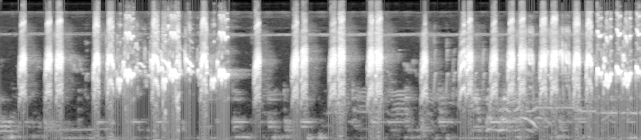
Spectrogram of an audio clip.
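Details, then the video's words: Sooty-headed bulbul lure recording for attracting birds: dense runs of sharp, high chirps, some bursts rapid and jumbled, others spaced singly, over a soft steady hum. "Suara Pikat Burung Kutilang Gacorr"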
